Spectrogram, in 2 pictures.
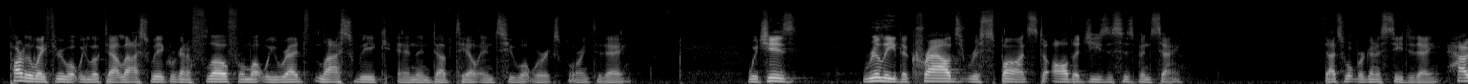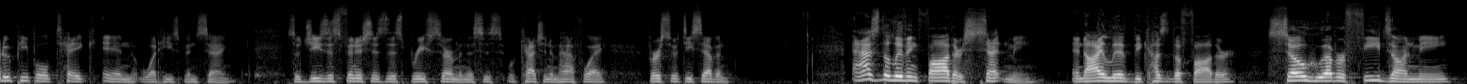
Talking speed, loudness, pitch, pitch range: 185 wpm, -23 LUFS, 125 Hz, 115-140 Hz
